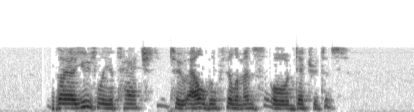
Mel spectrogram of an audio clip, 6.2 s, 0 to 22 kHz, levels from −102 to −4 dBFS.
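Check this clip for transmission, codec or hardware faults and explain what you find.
No faults found.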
